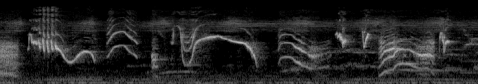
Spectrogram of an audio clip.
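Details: Black-winged myna song, a lure recording meant to set other mynas singing: loud, varied whistled phrases, some swooping down then up, others sliding, with rising notes and harsh squawky bursts.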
